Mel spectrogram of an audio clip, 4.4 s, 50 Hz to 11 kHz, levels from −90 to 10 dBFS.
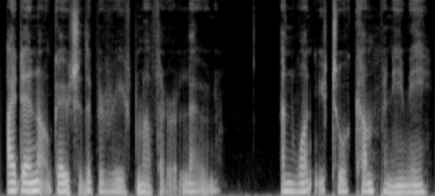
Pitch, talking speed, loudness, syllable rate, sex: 130 Hz, 205 wpm, -20 LUFS, 6.5 syllables/s, female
